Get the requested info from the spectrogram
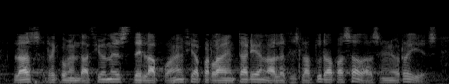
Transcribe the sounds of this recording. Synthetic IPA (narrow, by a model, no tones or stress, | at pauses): lazre̞ko̞mẽnd̪aθjo̞ne̞zðe̞laponẽ̞nθjapaɾlamẽnt̪aɾjaenlale̞xizlat̪uɾapasað̞ase̞ɲo̞rre̞je̞s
